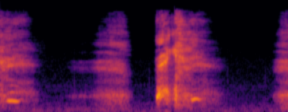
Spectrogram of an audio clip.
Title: sneezing fit with nose blowing!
